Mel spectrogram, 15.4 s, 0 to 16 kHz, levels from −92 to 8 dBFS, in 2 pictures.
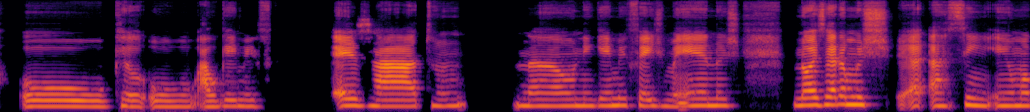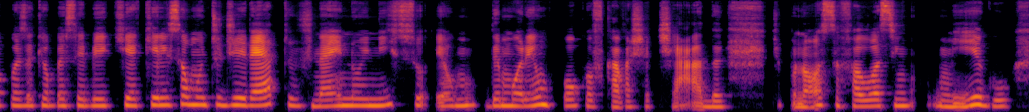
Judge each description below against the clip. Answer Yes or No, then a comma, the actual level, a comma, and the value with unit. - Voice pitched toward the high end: Yes, high, 220 Hz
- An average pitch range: No, narrow, 2.2 semitones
